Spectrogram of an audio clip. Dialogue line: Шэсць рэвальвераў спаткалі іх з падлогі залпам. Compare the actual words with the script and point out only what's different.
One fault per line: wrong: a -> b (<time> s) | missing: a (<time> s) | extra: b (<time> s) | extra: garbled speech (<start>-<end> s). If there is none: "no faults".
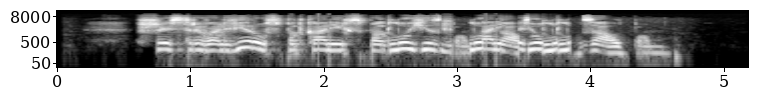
extra: garbled speech (2.9-3.9 s)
